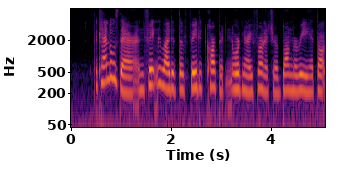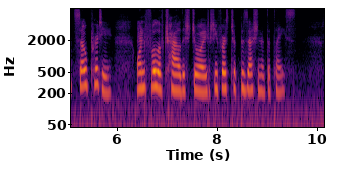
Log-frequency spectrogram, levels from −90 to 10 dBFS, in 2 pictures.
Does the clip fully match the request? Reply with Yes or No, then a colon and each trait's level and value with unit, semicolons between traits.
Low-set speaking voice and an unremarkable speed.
No: high, 230 Hz; average, 185 wpm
